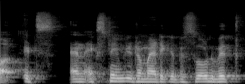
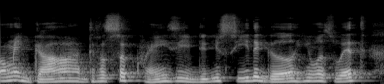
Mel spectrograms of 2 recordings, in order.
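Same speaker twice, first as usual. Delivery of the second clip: put-on nasal voice, talking through the nose; 3 dB quieter than usual. Complaining about an actress's annoying voice, imitating a nasal voice. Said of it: "Stop speaking like that".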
